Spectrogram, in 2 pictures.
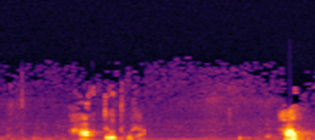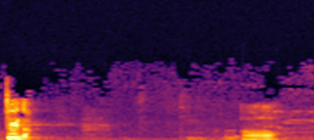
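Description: A young woman speaks with animation in an echoing room.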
